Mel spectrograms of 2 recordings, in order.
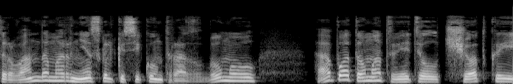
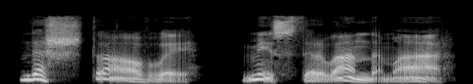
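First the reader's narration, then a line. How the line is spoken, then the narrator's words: Slow, savoring each word. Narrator (Russian): Медленно проговорил мистер Крупп, как всегда наслаждаясь каждым словом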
